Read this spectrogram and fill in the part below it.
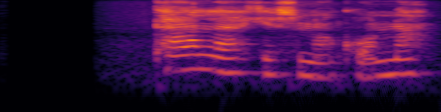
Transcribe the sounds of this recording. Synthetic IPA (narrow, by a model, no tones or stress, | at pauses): kʰalaxeʂʊnakʰɔna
